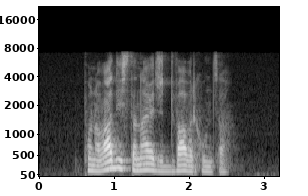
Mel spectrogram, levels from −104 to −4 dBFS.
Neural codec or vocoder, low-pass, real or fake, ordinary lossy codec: none; 7.2 kHz; real; none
